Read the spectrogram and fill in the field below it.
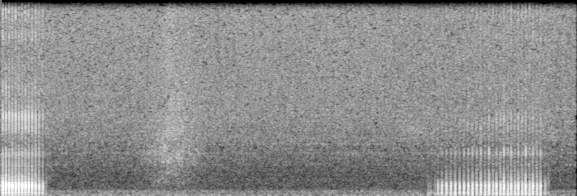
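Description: Two loud, rough, buzzing breaths with a quiet pause between them, the noisy vibrating breathing of a cat snoring in sleep.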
